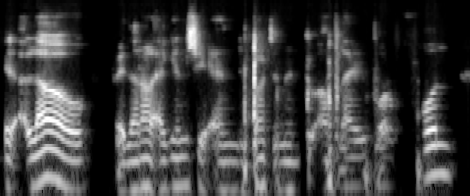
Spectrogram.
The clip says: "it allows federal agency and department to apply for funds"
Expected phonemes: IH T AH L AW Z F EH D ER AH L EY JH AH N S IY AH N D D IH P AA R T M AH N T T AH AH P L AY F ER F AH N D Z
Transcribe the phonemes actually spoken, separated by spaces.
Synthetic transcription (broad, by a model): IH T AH L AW F EH D ER AH L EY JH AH N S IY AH N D D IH P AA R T M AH N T T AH AH P L AY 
